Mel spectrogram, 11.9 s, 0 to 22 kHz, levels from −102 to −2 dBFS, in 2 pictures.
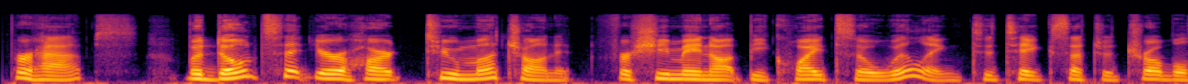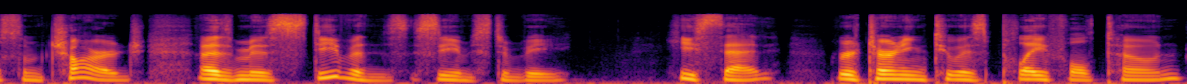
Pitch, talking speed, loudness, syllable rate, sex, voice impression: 165 Hz, 185 wpm, -22 LUFS, 4.6 syllables/s, female, very feminine, very middle-aged, slightly thin, tensed, powerful, slightly dark, soft, clear, fluent, slightly raspy, cool, intellectual, slightly refreshing, sincere, slightly calm, slightly friendly, reassuring, unique, elegant, wild, slightly sweet, lively, strict, intense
